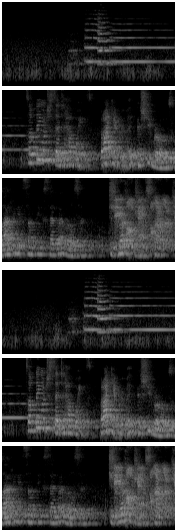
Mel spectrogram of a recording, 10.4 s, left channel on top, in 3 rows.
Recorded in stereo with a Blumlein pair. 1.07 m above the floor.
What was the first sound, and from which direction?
A trumpet, 35° right.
